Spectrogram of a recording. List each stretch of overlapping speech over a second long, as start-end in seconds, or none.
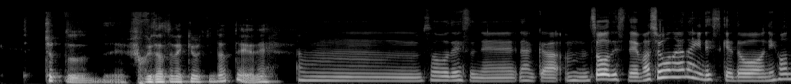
none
